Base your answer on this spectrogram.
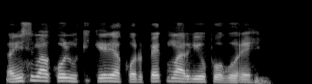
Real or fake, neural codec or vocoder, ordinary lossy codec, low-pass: fake; codec, 16 kHz, 2 kbps, FreqCodec, larger model; none; 7.2 kHz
